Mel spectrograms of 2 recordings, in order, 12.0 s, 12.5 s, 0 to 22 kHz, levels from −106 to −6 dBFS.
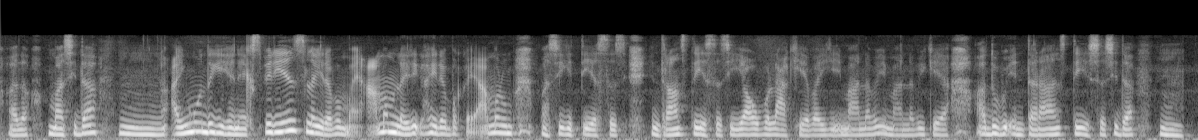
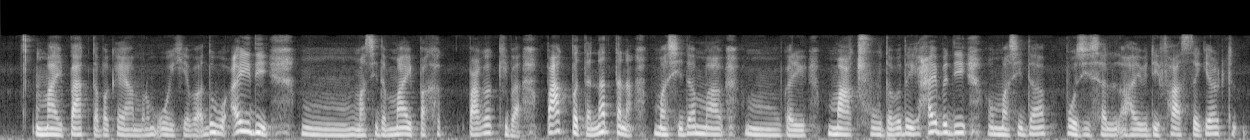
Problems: background sounds at intervals, background conversations at intervals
